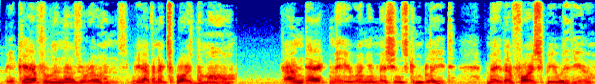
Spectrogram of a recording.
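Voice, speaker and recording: A man's voice: fairly low pitch, animated, normal speed, creaky, slight background noise, poor audio. An actor playing a seasoned warrior-monk mentor in a video game, businesslike and authoritative as he gives orders. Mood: grave, commanding. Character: seasoned, steady Jedi master mentor giving orders. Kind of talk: video game drama acting.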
